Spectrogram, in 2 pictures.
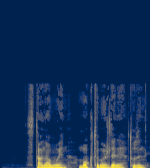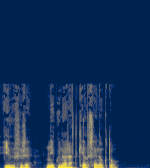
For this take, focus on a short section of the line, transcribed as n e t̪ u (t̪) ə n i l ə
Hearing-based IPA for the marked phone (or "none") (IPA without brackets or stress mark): d̪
